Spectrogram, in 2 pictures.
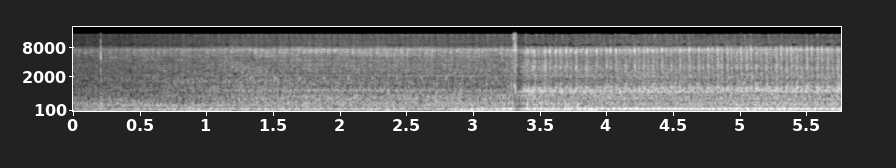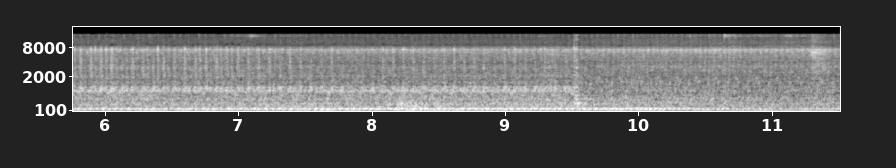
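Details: Car AC compressor after replacing a cracked, broken clutch and pulley with the air gap and bolt torque set to spec: steady idle with two crisp, solid clicks as the clutch engages, firm with no slipping or chatter.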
